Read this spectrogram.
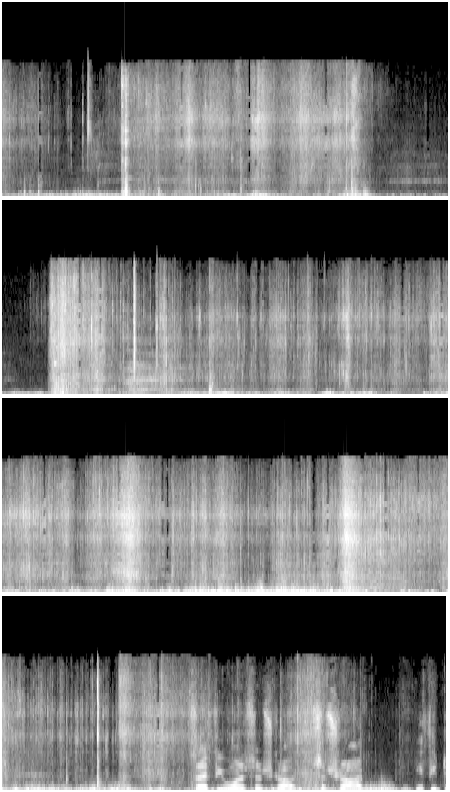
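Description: Plastic bags and wrappers rustle and crinkle as gloved hands dig through rubbish.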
